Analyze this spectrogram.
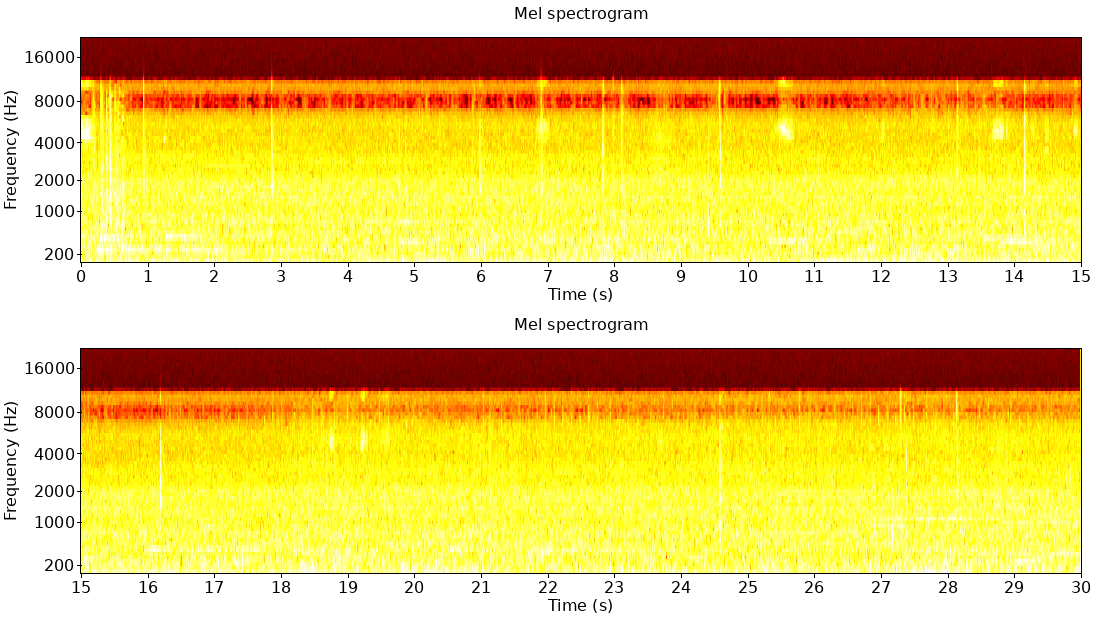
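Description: Short clicks from a game's building menu sound now and then.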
